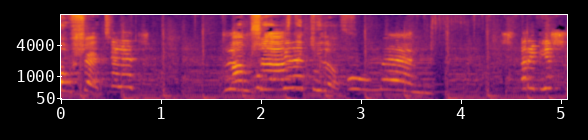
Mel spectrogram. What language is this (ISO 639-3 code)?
pol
